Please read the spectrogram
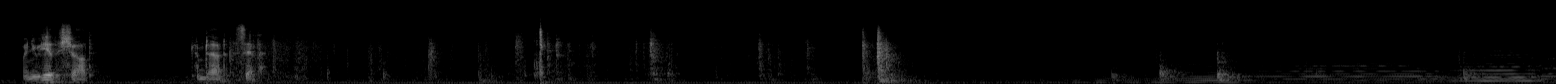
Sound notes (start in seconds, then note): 6.3 door opens; 8.6 door closes; 12.8 ominous music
